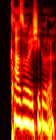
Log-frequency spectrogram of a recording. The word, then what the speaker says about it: Kazuo Ishiguro: Yes, Kazuo Ishiguro, yes.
